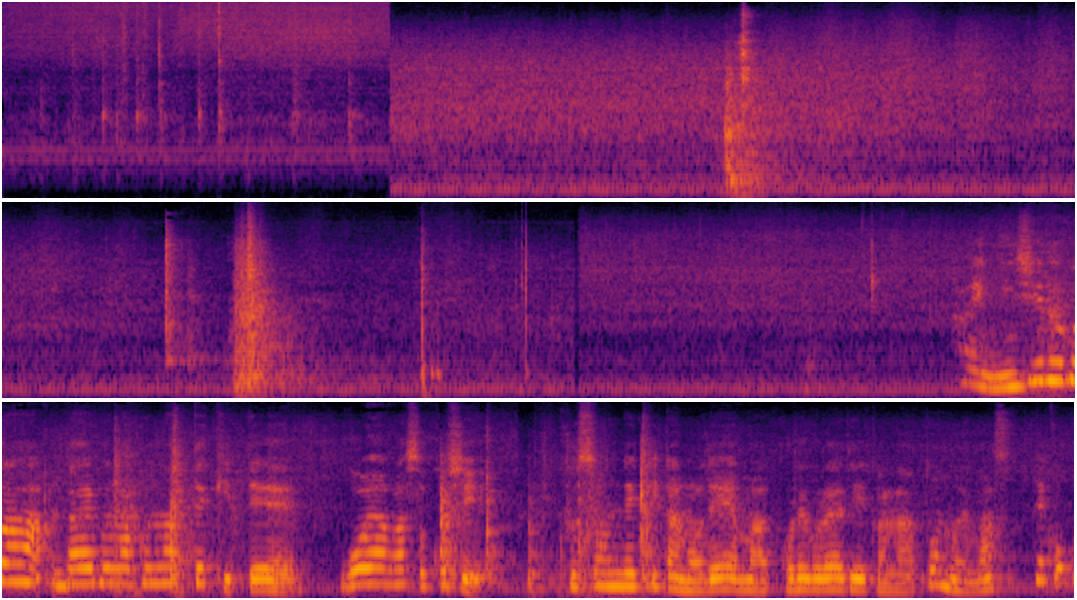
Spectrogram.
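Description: A wooden spatula scrapes and knocks against a pan.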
